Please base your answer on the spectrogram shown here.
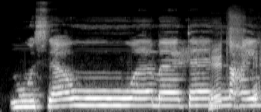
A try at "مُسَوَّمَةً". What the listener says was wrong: Wow, tasdid jangan ditahan di sini. Nabernya kurang. Wow, tasdid. Musawwamatan.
